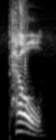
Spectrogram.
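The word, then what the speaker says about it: Pell: me a clue is my name rhymes with Belle and there's an ll at the end um pel yes pel I mean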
